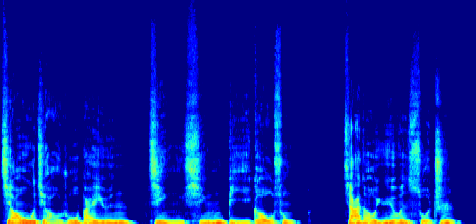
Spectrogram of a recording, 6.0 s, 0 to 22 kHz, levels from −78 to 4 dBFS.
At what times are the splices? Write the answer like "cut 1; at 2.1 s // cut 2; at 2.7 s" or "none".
cut 1; at 4.1 s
